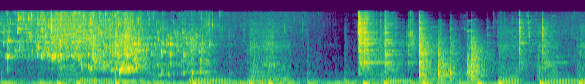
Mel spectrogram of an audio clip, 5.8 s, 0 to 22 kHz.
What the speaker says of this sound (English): we're going to pour 700 ml of water into the pan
